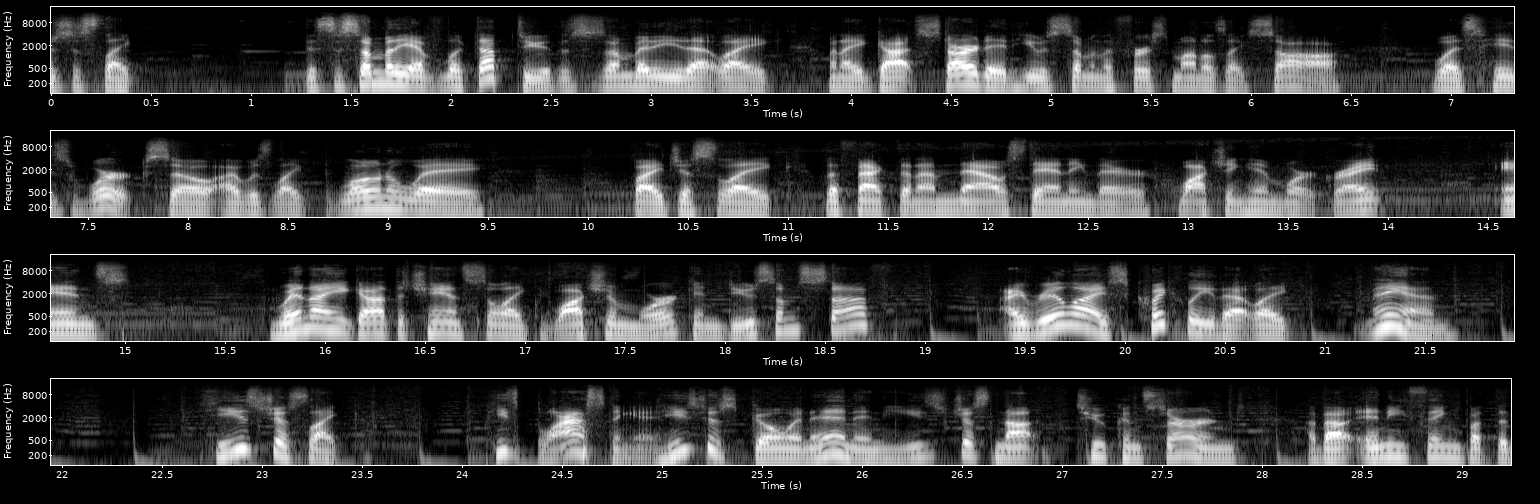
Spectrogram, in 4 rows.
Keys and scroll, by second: 6.5 ctrl+z.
